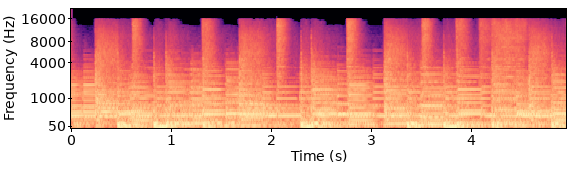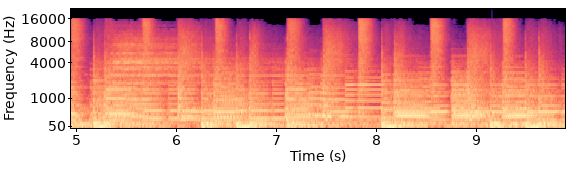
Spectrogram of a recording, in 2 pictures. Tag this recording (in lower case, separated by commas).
music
